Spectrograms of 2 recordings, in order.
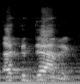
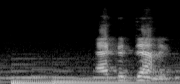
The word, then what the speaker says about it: academic: Another example is academic. Academic. The word academic, the first syllable has secondary stress, and the third syllable de has main stress, and it has the stress shift sign.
